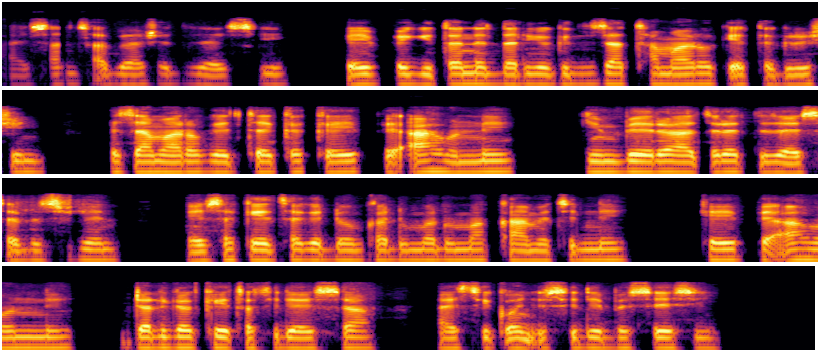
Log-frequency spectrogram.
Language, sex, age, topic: Gamo, male, 18-24, government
